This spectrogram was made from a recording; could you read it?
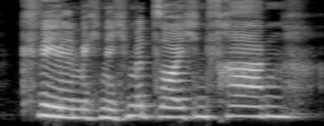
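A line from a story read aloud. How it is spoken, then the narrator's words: Tearful, whiny answer. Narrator (German): antwortet Josephine mit weinerlicher Stimme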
